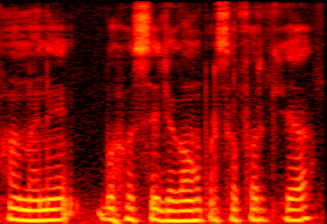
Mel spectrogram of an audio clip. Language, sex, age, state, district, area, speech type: Urdu, male, 45-60, Telangana, Hyderabad, urban, spontaneous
